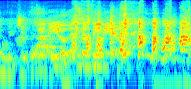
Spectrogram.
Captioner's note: laughs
